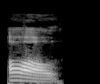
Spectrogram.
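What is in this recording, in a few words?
"all", American English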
